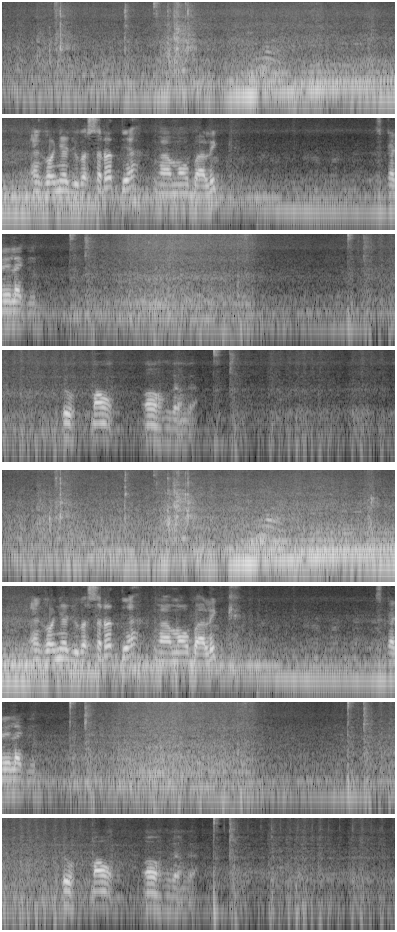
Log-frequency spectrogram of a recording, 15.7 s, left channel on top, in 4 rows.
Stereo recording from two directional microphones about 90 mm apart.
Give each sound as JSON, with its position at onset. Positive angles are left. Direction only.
{"t": 0.0, "sound": "a sound", "side_deg": -30}
{"t": 4.2, "sound": "speech", "side_deg": -20}
{"t": 7.6, "sound": "air conditioning", "side_deg": -20}
{"t": 8.5, "sound": "vehicle", "side_deg": -35}
{"t": 12.8, "sound": "speech", "side_deg": -15}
